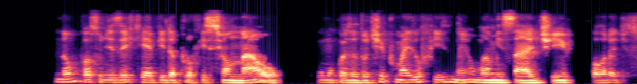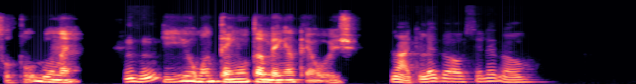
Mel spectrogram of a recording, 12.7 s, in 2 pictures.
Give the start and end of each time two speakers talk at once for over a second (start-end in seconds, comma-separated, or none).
none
